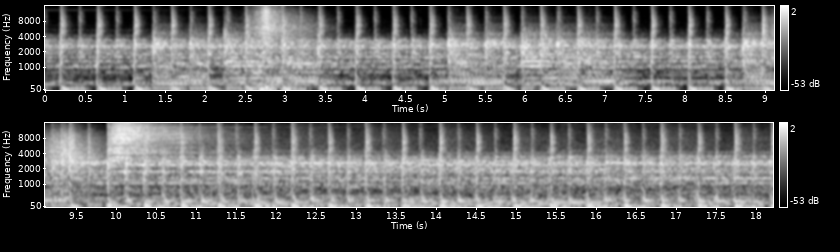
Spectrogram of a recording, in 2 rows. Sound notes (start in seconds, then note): 2.4 words whooshing; 4.9 upbeat music continues; 9.8 lively upbeat music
